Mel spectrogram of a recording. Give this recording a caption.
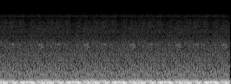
A loop made from traffic sounds recorded at the Broadway tunnel San Francisco ca.
16-bit, electronic, loop, machine, stereo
